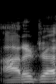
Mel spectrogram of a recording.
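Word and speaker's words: Outer Drive: You say outer. They all say otter there. Otter drive.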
